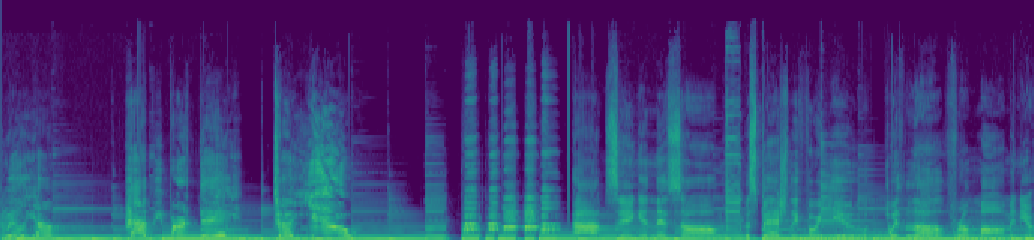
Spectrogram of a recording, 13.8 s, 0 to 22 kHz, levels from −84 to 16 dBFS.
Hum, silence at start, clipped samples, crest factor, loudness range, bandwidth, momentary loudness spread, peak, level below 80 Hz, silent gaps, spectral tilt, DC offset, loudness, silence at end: none; 0 s; under 0.1%; 12 dB; 1 LU; 16 kHz; 5 LU; -2 dBFS; -38 dBFS; none; -6 dB/octave; under 0.1%; -14 LUFS; 0 s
